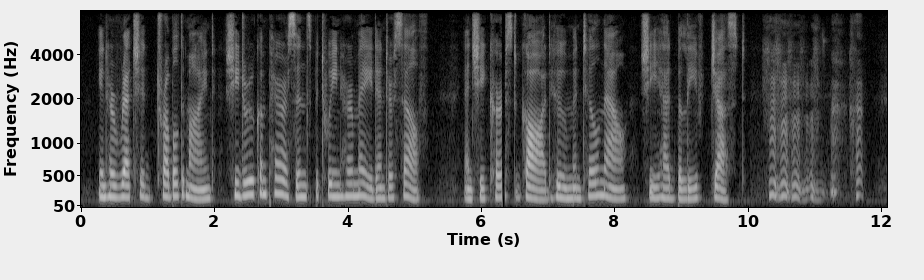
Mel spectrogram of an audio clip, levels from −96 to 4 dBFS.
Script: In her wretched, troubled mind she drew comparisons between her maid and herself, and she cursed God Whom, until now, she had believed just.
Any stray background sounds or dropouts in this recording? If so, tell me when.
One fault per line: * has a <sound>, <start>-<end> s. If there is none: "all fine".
* has a dropout, 6.3-6.4 s
* has a laugh, 10.2-11.8 s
